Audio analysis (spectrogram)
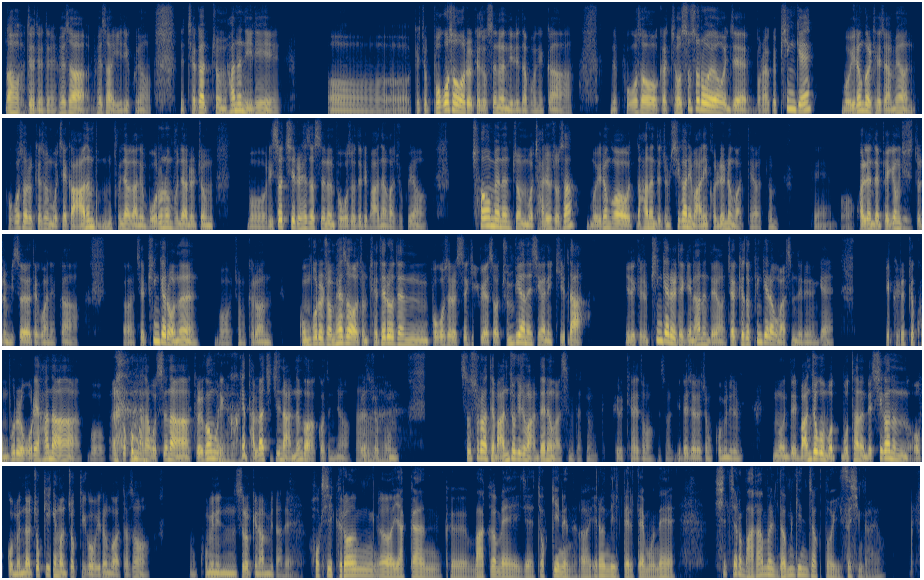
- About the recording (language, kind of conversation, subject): Korean, advice, 왜 저는 일을 자꾸 미루다가 마감 직전에만 급하게 처리하게 되나요?
- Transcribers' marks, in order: other background noise; tapping; laugh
